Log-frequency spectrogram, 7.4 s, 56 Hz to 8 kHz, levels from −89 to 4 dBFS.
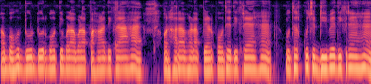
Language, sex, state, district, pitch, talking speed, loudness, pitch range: Hindi, male, Jharkhand, Palamu, 135 Hz, 200 wpm, -16 LUFS, 130-140 Hz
